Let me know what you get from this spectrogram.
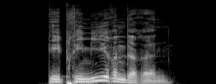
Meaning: inflection of deprimierend: 1. strong genitive masculine/neuter singular comparative degree 2. weak/mixed genitive/dative all-gender singular comparative degree
- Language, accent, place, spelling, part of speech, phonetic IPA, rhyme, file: German, Germany, Berlin, deprimierenderen, adjective, [depʁiˈmiːʁəndəʁən], -iːʁəndəʁən, De-deprimierenderen.ogg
